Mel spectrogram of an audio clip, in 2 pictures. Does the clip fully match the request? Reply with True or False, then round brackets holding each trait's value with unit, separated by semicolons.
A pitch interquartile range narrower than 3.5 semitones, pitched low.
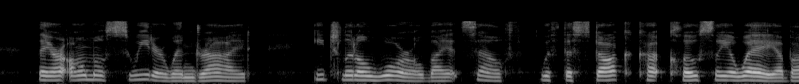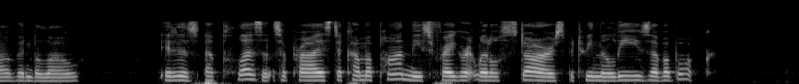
False (2.4 semitones; 190 Hz)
